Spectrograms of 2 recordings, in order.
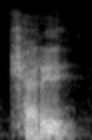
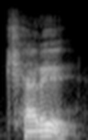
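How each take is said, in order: Both takes have the same delivery.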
